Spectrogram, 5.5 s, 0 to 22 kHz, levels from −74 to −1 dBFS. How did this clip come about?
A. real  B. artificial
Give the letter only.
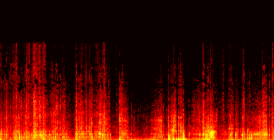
A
